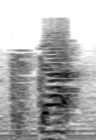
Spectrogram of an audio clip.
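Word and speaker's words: kita (北): Okay, the north in Japanese is called chika, chika. And south is minami, minami. The next is the west is pronounced nishi, nishi. And finally, the east is pronounced as higashi, higashi. Okay, so kita, minami, nishi, higashi.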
